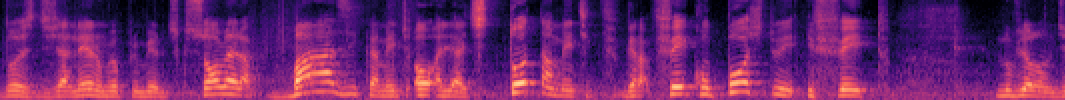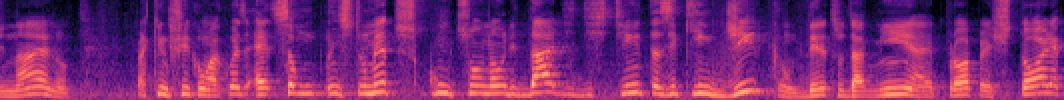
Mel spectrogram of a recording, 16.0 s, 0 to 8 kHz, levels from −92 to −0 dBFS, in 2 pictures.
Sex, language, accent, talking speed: male, Portuguese, Brazilian, 155 wpm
